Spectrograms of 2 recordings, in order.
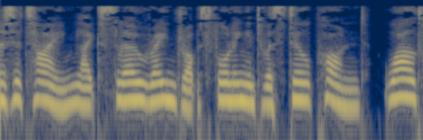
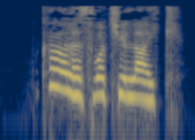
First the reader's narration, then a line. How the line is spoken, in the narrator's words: he said with a laugh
